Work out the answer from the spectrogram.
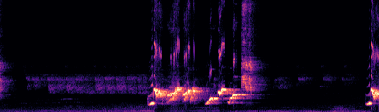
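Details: Shama song played to goad other birds into answering: after a faint steady high tone, a loud run of quick, varied whistles and chattering notes, then a short new phrase begins at the end.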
